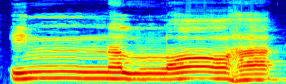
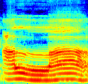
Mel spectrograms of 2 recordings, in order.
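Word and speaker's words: الله: পড়বো পোর করে পড়বো আর এই আল্লাহ শব্দের লামের পূর্বে যদি হরফের নিচে এরকম জের থাকে তাহলে আমরা এটাকে আল্লাহ অর্থাৎ তখন চিকন করে বারিক করে পড়বো তাহলে এখানে মোটা করে পড়বো কারণ আল্লাহ শব্দের লাম এর পূর্বে জবর এরপরে বিমা কিভাবে পড়বো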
